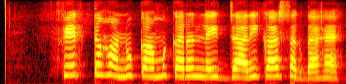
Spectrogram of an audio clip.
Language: Punjabi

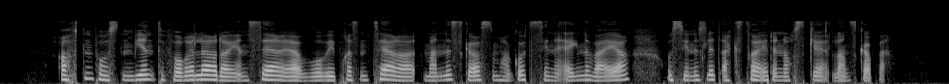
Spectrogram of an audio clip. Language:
Norwegian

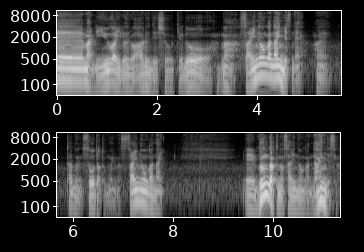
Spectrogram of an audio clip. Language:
Japanese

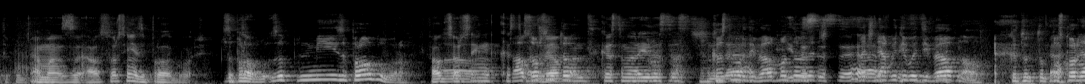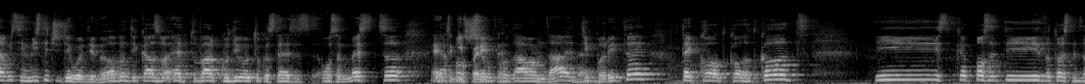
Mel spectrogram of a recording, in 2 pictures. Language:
Bulgarian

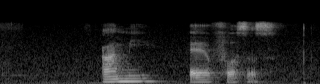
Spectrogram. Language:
Tswana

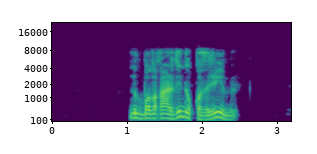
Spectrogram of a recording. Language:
Kabyle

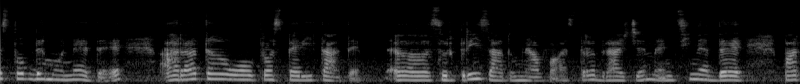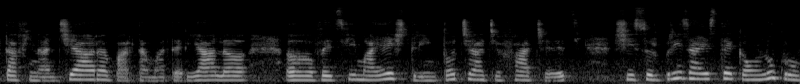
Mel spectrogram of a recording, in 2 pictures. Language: Romanian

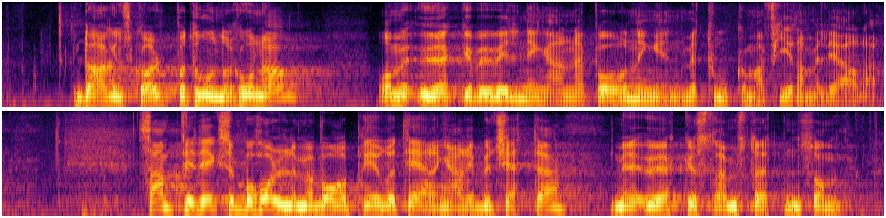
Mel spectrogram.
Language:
Norwegian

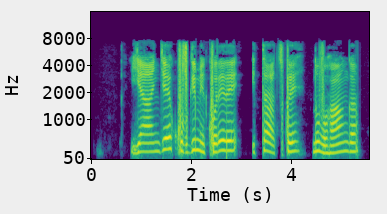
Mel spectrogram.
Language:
Kinyarwanda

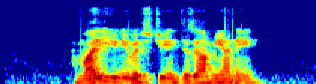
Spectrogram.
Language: Urdu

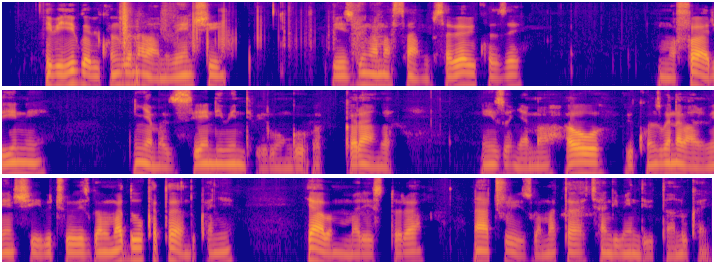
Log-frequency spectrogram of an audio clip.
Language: Kinyarwanda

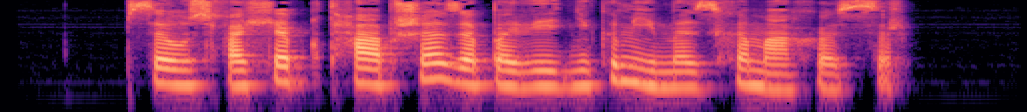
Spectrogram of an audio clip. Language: Adyghe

